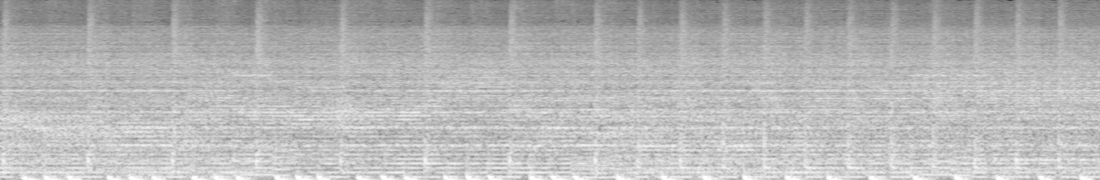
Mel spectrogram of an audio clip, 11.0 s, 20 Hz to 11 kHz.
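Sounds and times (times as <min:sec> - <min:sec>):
rock music with guitar and drums: 0:00.0 - 0:11.0.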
